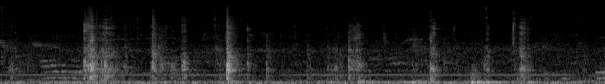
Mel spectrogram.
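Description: A metal spoon scraping and knocking against a nonstick pan while roasted peanuts are stirred through sticky melted jaggery, with about seven sharp knocks at irregular intervals over a steady low hum.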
